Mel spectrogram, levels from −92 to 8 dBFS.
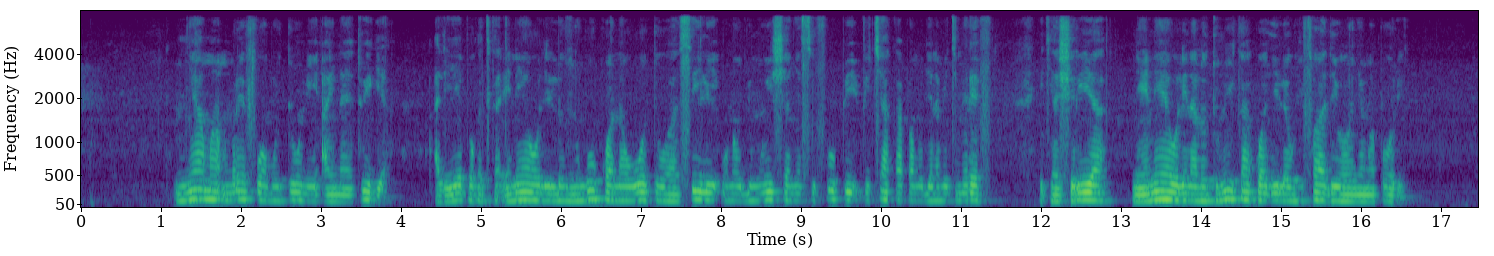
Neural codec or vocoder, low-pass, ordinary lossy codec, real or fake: none; 7.2 kHz; MP3, 64 kbps; real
